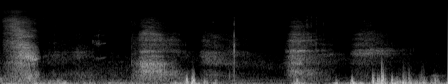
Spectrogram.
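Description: A climber's heavy breathing as he jams up a granite crack: about four hard exhales, roughly every second, with short knocks and scuffs of hands and shoes against the rock.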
